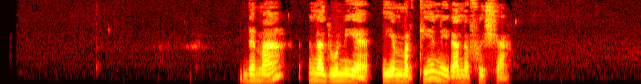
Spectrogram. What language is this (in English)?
Catalan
